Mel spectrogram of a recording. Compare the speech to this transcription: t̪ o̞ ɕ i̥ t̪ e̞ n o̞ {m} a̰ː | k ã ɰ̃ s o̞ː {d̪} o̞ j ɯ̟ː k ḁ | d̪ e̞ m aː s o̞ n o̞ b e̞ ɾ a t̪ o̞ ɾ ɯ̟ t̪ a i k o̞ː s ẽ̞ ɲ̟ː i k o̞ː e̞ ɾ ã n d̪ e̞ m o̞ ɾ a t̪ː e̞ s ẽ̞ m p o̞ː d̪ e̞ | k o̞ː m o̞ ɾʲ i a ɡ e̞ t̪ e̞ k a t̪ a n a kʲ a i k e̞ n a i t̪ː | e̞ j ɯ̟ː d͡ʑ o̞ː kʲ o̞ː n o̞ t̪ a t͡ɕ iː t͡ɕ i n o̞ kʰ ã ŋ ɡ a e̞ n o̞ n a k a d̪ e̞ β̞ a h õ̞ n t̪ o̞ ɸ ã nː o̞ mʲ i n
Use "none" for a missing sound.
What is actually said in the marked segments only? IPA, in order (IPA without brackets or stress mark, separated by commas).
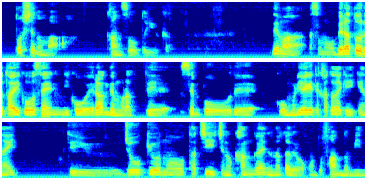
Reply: m, t̪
